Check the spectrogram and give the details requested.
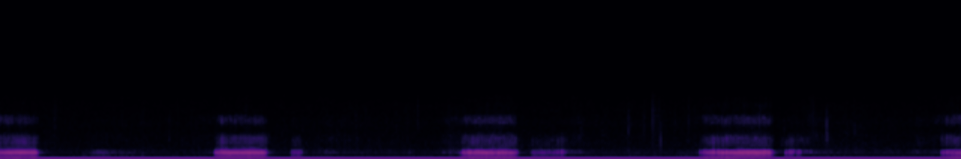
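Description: Loud, rattling snores on each breath, about every three seconds, with a shorter snort after each. Heavy snoring typical of a flat-faced dog.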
